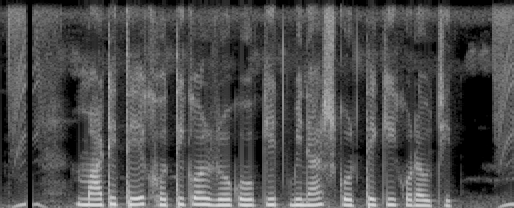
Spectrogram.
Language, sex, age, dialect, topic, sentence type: Bengali, female, 18-24, Rajbangshi, agriculture, question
